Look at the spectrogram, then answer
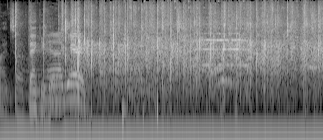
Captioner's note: audience applauding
